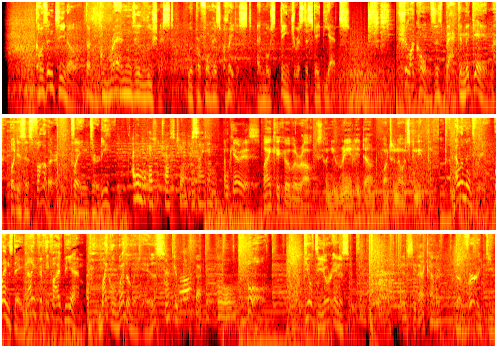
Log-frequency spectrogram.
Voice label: english american promos

